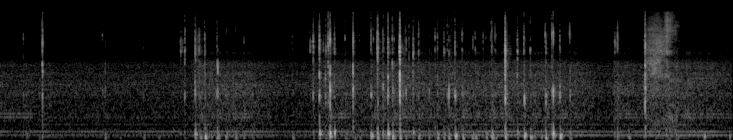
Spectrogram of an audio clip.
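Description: Mouse double-clicks and bursts of computer keyboard typing, close and crisp, with scattered clicks and keystroke clusters over a quiet room hum and no talk.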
